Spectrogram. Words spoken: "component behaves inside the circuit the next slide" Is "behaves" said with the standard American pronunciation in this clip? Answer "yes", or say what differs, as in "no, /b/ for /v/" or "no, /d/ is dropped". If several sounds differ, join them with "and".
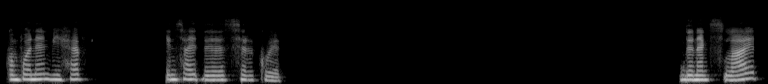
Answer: no, /z/ is dropped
